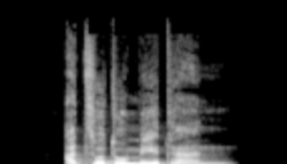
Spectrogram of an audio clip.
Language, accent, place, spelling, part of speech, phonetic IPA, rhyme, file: German, Germany, Berlin, Azotometern, noun, [at͡sotoˈmeːtɐn], -eːtɐn, De-Azotometern.ogg
- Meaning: dative plural of Azotometer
